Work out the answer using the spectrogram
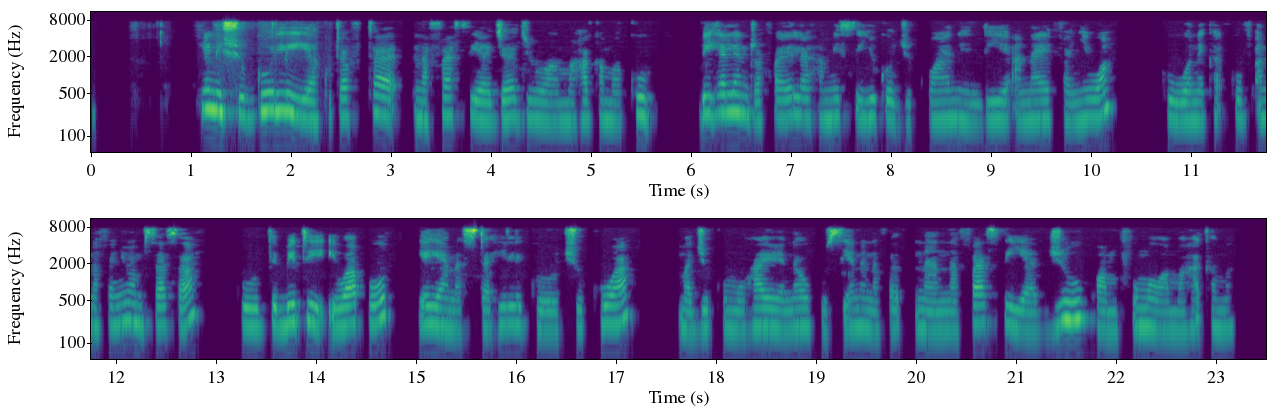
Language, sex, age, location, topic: Swahili, female, 18-24, Nakuru, government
